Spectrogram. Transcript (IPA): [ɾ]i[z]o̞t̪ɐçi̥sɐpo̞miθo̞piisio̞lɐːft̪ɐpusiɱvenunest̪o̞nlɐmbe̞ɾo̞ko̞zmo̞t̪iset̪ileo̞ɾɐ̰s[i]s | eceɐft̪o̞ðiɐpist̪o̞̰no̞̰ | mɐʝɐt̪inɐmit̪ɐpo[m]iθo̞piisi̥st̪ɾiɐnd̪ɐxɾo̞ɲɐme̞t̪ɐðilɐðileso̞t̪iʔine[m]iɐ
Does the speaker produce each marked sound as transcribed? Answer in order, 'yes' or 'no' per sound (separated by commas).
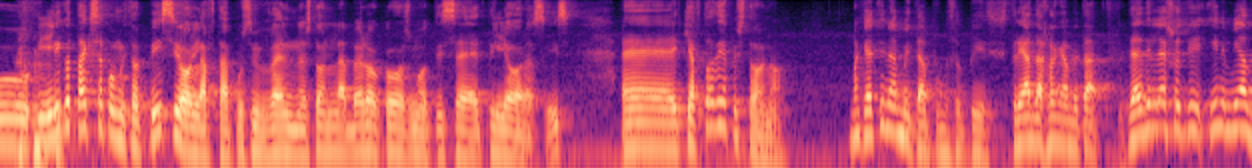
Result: no, no, yes, yes, yes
